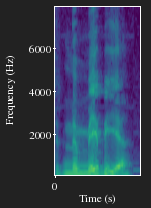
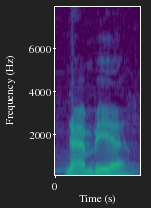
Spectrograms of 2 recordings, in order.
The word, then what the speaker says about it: Namibia: Trump hosted African leaders he mispronounced Tanzania Tanzania and Namibia nambia nambian I'm kind of surprising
